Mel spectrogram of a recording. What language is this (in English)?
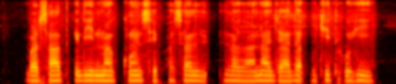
Chhattisgarhi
